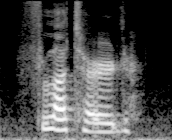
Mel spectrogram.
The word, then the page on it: fluttered: American English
